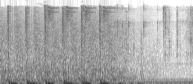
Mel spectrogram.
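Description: Gunshots in a video game: a loud, fast burst of around eight rhythmic automatic shots up close, then trailing off into a rumbling echo with scattered fainter shots.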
